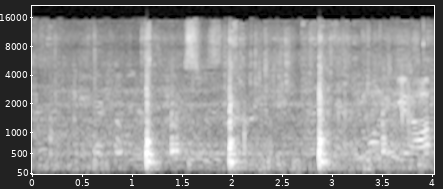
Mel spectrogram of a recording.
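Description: Mallets knock on wooden beams.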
